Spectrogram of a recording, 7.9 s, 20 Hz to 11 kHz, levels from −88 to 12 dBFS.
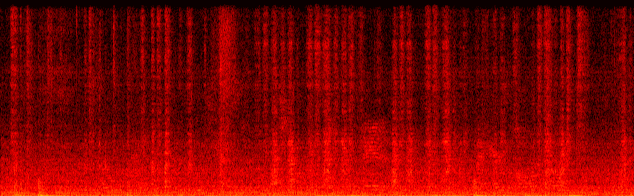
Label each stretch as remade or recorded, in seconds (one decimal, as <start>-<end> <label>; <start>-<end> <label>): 0.0-7.9 recorded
